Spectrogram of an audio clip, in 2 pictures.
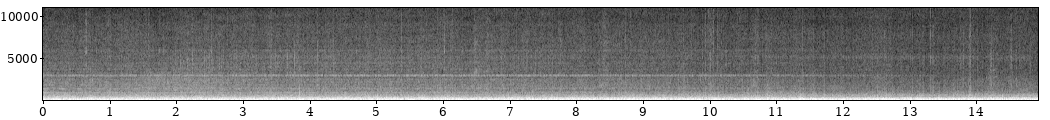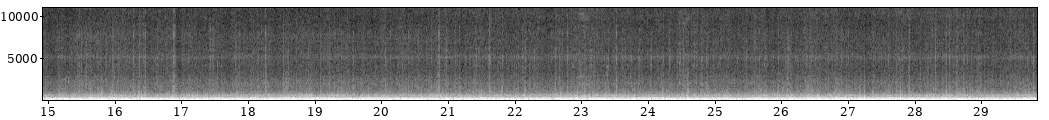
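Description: Inside an airliner cabin during takeoff and climb: the jet engines and airflow make a loud, steady roar. A thin high whine fades out about twelve seconds in.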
